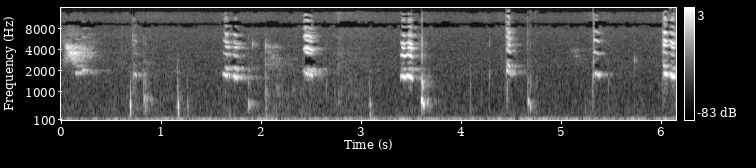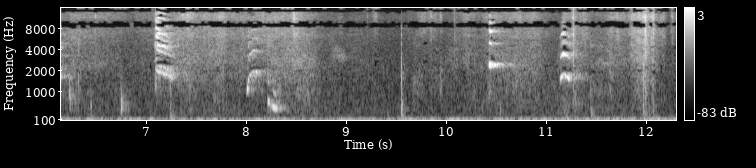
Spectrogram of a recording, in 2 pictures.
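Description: Young Australian magpie giving short, squeaky high-pitched calls, about one a second, over a low steady hum.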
